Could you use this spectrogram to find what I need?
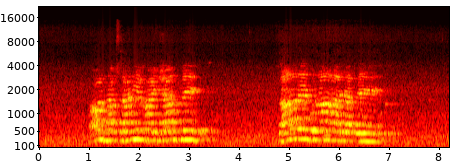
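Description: An elderly man speaks into a microphone in a slow, chanting voice, heard through a loudspeaker.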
